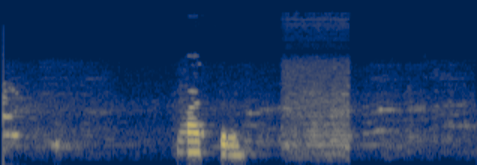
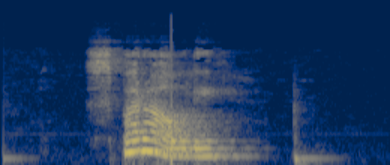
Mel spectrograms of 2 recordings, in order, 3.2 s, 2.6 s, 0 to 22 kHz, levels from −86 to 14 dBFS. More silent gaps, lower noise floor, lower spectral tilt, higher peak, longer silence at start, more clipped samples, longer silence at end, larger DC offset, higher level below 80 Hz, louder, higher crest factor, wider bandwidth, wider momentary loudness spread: neither; first, -60 dBFS vs -54 dBFS; first, -7.5 dB/octave vs -5 dB/octave; about the same, -2 dBFS vs -2 dBFS; second, 0 s vs 0.6 s; neither; about the same, 0.55 s vs 0.55 s; neither; second, -76 dBFS vs -48 dBFS; second, -21 LUFS vs -16 LUFS; about the same, 22 dB vs 18 dB; first, 15.5 kHz vs 10 kHz; first, 25 LU vs 15 LU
